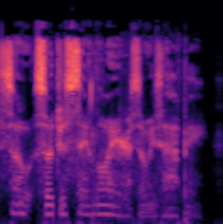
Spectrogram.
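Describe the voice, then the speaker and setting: A man's voice: mid-range voice, steady tone, moderate pace, creaky, bright, forceful tone, husky. A sarcastic, wisecracking man co-hosting a podcast, joking casually and reading stories aloud. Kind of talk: casual joking chat and mock-dramatic story reading.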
